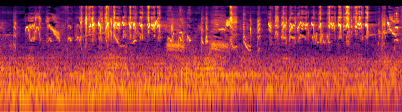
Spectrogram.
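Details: An oriental magpie-robin sings a rich, fast run of sweet whistles, trills and scratchy chatter that barely pauses, over a low background hiss; the song is used as a lure for trapping the species.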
